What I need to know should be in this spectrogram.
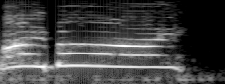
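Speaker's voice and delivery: very high, loud, squeaky little voice. Reading a children's story, a snow bear calls goodbye to her: high, squeaky voice. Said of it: "a high, squeaky voice calling to her".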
